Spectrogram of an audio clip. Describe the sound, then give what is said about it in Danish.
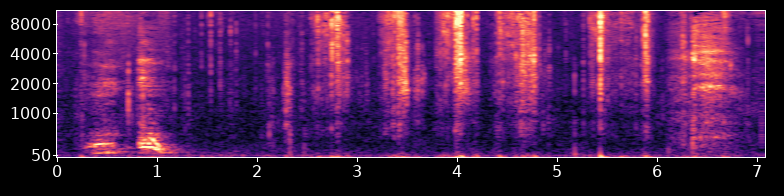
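Bible pages being turned while someone looks up John chapter 13: many soft papery rustles and crinkles, in irregular bursts, with a fuller flutter near the start and quieter flicks afterward. “Nu prøver jeg at slå op i Johannes kapitel 13.”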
